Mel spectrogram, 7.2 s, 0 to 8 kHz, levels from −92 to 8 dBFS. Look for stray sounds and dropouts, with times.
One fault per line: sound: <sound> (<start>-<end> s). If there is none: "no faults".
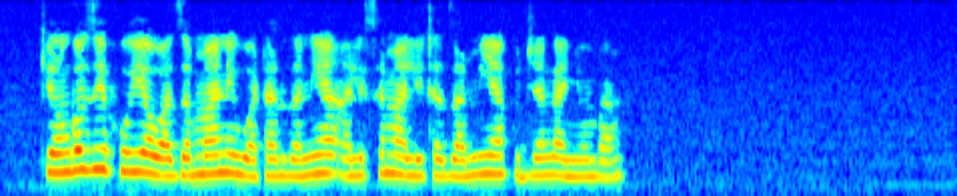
no faults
